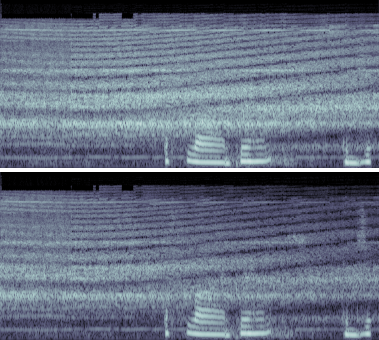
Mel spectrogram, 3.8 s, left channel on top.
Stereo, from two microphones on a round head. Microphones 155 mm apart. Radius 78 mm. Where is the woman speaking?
5° right (ahead or behind).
